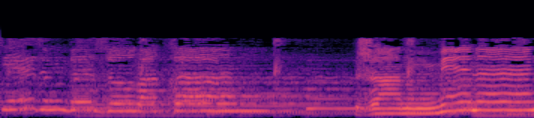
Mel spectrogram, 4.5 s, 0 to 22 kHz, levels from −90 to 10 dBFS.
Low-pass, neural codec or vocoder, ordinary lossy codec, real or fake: 7.2 kHz; none; MP3, 24 kbps; real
